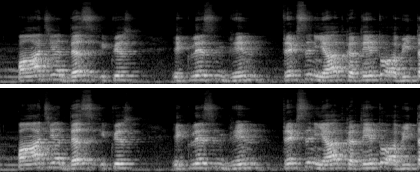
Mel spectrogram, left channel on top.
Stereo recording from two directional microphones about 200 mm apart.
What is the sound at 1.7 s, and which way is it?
A man's voice, 5° right (ahead or behind).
